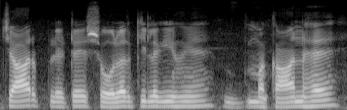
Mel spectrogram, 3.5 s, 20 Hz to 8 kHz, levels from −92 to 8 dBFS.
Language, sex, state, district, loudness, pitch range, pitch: Hindi, male, Uttar Pradesh, Lalitpur, -16 LUFS, 125-135 Hz, 130 Hz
